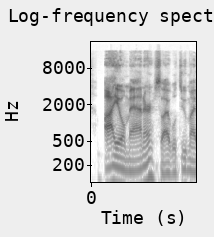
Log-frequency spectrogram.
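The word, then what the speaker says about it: Ayomanor: So shout out Dave Richard who's tuning in right now and he gave me the right pronunciation. It's IO Manor.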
